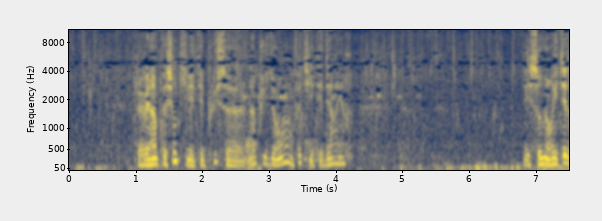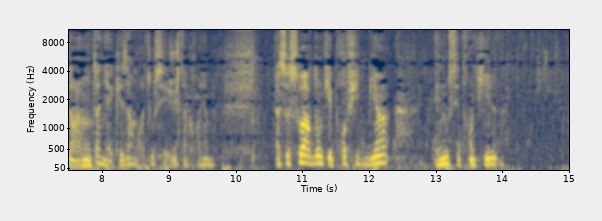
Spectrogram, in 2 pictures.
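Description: A man speaks calmly close to the microphone, outdoors.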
